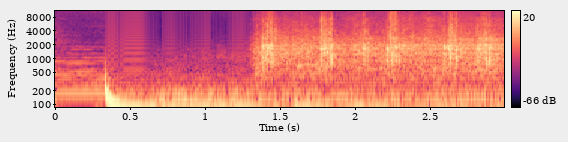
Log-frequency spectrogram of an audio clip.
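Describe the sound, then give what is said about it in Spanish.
A large crowd of pro-ETA protesters chants slogans, death threats and cheers for ETA in loud, rhythmic bursts of shouting, rising abruptly after a brief tone cuts off into a low, deep rumble; heard inside a darkened, black-painted exhibit container. “Al entrar el visitante se queda completamente a oscuras y empieza a escuchar los gritos de los manifestantes proetarras, sus consignas, sus amenazas de muerte, sus vivas a ETA.”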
